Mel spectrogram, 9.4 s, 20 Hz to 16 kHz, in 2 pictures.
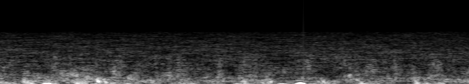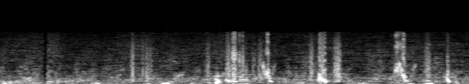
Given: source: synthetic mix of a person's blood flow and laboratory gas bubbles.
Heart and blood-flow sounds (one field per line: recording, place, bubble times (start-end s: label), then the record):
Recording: Doppler ultrasound of blood flow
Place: subclavian vein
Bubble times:
6.94-7.22 s: bubbles
7.31-7.47 s: bubbles
7.86-8.02 s: bubbles
8.63-8.89 s: bubbles
9.17-9.26 s: bubbles
From the record:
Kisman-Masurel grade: 222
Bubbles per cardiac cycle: several, 3 to 8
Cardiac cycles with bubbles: 10 to 50%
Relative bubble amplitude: moderate (0.250 to 0.450)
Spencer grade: 2 (many but less than half of the cardiac periods contain bubble signals, singularly or in groups)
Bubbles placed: anywhere in the cardiac cycle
